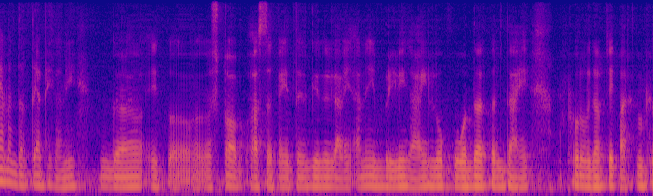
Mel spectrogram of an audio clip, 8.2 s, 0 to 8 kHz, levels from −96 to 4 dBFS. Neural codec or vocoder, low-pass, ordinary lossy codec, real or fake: codec, 16 kHz, 0.8 kbps, ZipCodec; none; none; fake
